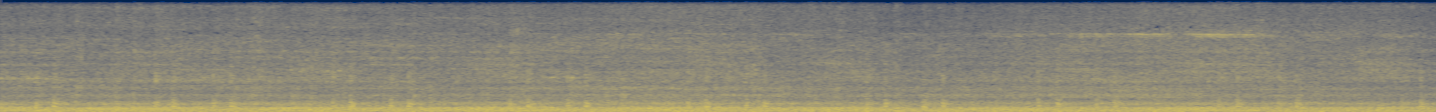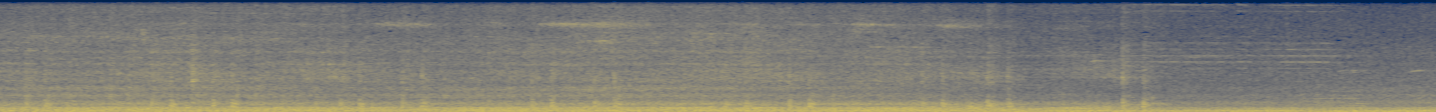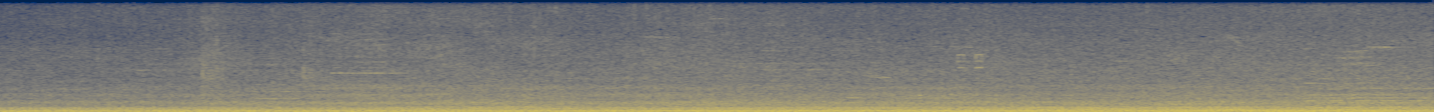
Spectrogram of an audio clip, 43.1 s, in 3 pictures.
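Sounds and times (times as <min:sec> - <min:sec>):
freight train rumbling past: 0:00.0 - 0:43.0
high wheel squeals: 0:10.8 - 0:12.8.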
